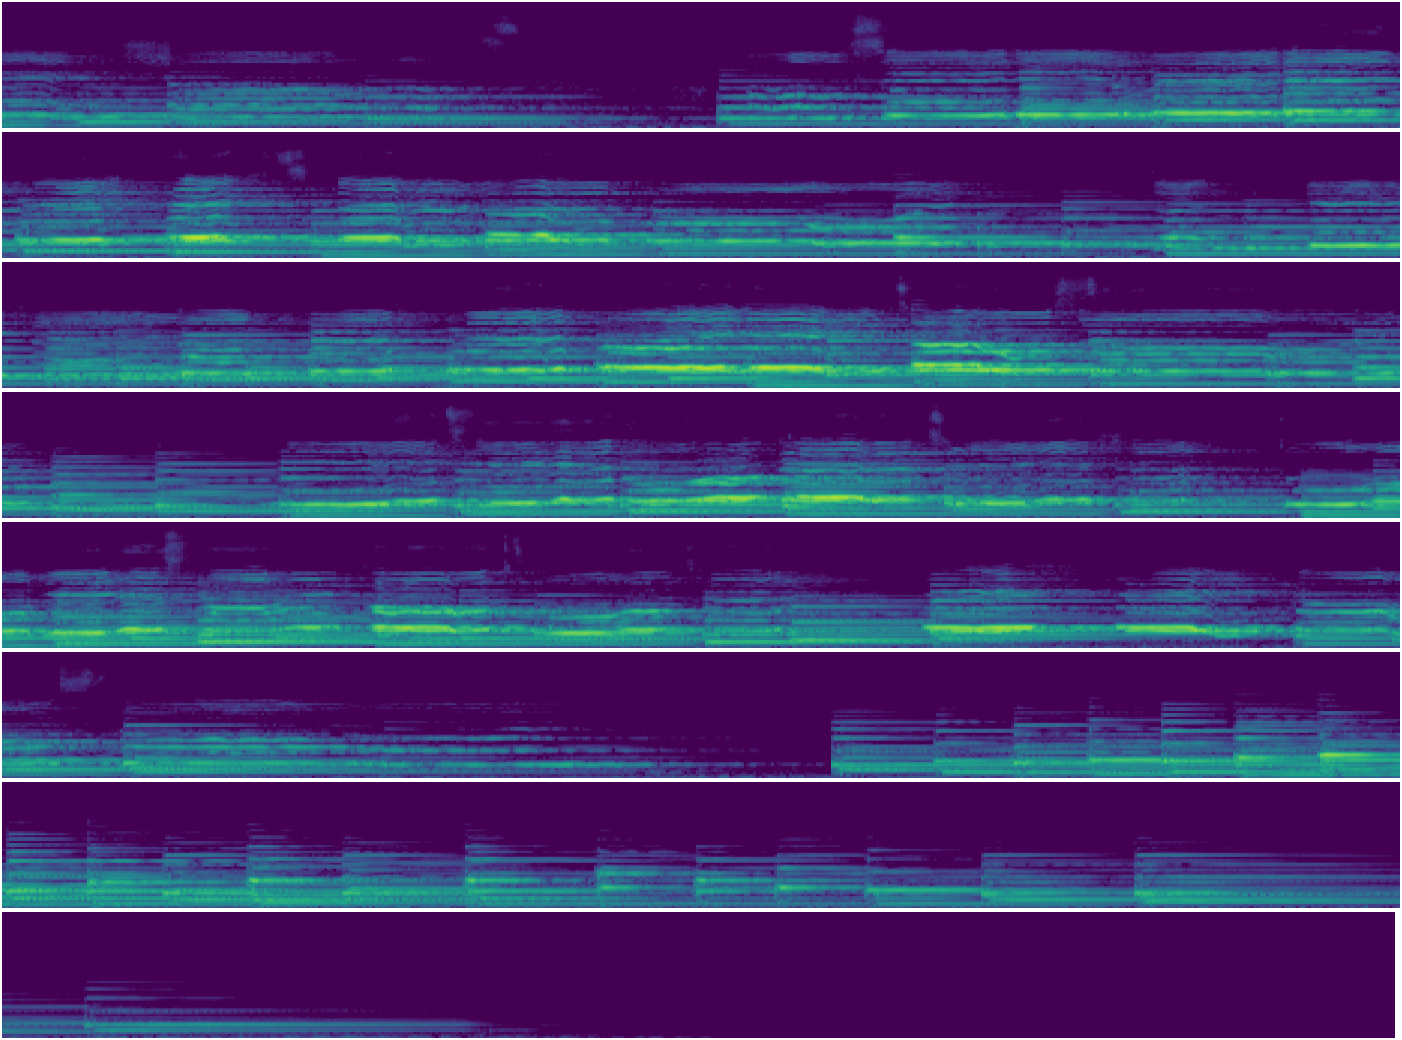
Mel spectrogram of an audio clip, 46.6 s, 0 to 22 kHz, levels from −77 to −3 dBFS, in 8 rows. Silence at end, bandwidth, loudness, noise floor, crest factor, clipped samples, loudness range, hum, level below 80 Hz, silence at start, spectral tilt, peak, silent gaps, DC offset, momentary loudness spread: 4.35 s; 11 kHz; -25 LUFS; under -90 dBFS; 20 dB; under 0.1%; 16 LU; none; -62 dBFS; 0 s; -6.5 dB/octave; -6 dBFS; none; under 0.1%; 19 LU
